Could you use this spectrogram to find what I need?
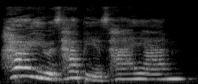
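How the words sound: Vowel-initial words start with an audible h-sound.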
